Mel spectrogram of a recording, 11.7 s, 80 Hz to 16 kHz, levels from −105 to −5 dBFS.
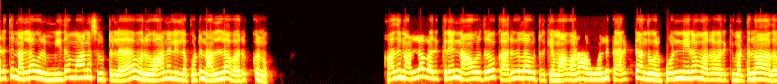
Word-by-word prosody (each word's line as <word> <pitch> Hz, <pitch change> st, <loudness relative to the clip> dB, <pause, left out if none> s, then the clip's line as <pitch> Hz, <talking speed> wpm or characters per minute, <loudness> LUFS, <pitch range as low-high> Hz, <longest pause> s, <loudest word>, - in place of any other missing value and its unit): எடுத்து, 275 Hz, +5 st, -3 dB
நல்லா 260 Hz, +4 st, +1 dB
ஒரு 250 Hz, -3 st, +1 dB
மிதமான 295 Hz, +5 st, 0 dB
சூட்டுல 220 Hz, -4 st, -2 dB, 0.3 s
ஒரு 225 Hz, -2 st, +3 dB
வாணலில 245 Hz, 0 st, 0 dB
போட்டு 260 Hz, +5 st, 0 dB
நல்லா 240 Hz, +7 st, +2 dB
வறுக்கணும். 210 Hz, -1 st, -3 dB, 1.8 s
அது 270 Hz, +6 st, +1 dB
நல்லா 270 Hz, +6 st, -1 dB
வறுக்கிறேன்னு, 280 Hz, +2 st, 0 dB
நான் 240 Hz, +2 st, +1 dB
ஒரு 260 Hz, -, +1 dB
தரவை 290 Hz, +4 st, +2 dB
கருகலாம் 275 Hz, +5 st, 0 dB
விட்டுருக்கேன் 215 Hz, -3 st, -3 dB
மாவ. 215 Hz, +2 st, 0 dB
ஆனா, 255 Hz, -, +1 dB
அவங்க 230 Hz, -1 st, 0 dB
வந்து 270 Hz, +5 st, +1 dB
கரெக்ட்டா 240 Hz, +7 st, -3 dB
அந்த 240 Hz, -2 st, 0 dB
ஒரு 210 Hz, -, +1 dB
பொன் 245 Hz, +3 st, +2 dB
நிறம் 270 Hz, 0 st, +1 dB
வர 230 Hz, -, -3 dB
வரைக்கும் 220 Hz, -1 st, -4 dB
மட்டும் 230 Hz, +3 st, 0 dB
தான் 240 Hz, -2 st, +2 dB
அத 200 Hz, 0 st, 0 dB
245 Hz, 165 wpm, -11 LUFS, 220-275 Hz, 1.8 s, ஒரு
